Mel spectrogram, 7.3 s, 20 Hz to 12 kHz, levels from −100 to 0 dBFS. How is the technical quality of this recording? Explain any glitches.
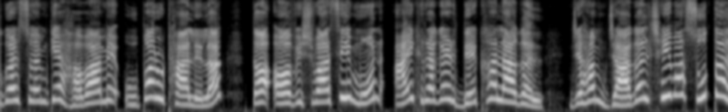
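The recording has no technical glitches to explain, as the speech signal stays continuous and unaltered throughout.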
